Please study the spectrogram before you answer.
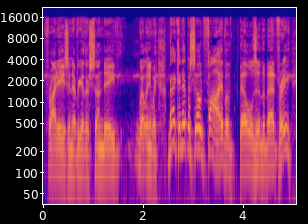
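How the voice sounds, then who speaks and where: A man's voice: mid-range voice, animated, a little fast. A man hosting a scripted comedy podcast, bantering and making announcements.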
